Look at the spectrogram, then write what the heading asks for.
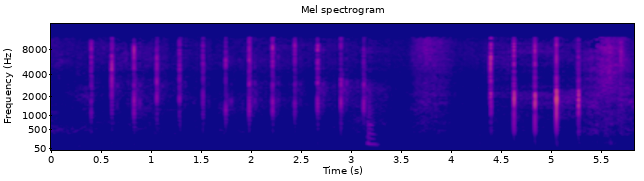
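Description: An audience claps in a steady, rhythmic beat, about a dozen sharp claps in a row. After a short pause, a few more claps follow, loud and close.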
